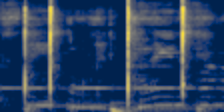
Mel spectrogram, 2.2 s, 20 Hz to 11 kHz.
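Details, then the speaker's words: VVT solenoid from a 2006 Chevy Trailblazer 4.2 inline-six with code P0014, bench-tested with power applied: sharp isolated clicks about every half second, no mechanical movement, sounds stuck; solenoid judged bad. "it's not making any mechanical movement it sounds like it's trying to but it sounds like it's stuck so that's an issue"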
